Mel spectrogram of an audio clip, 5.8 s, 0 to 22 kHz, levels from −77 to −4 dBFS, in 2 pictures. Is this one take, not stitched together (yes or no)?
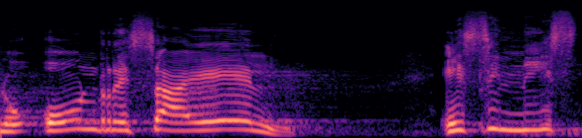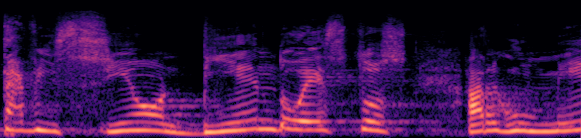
yes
